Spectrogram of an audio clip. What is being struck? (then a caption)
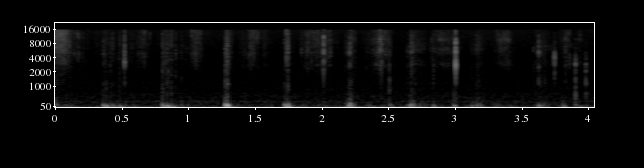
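Cardboard kit in plastic wrap. Long red nails quickly tap and scratch the front of a flat cross-stitch kit, cardboard wrapped in plastic, held upright. The taps are short, dull, low thuds at an uneven, fairly quick pace, with faint bright scratchy crinkles between them and almost no ring.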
